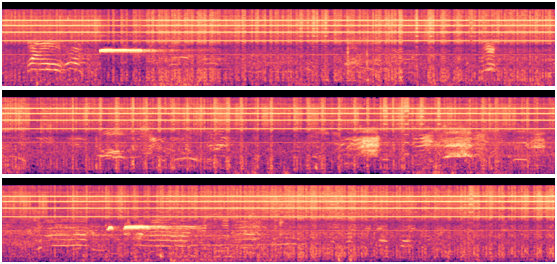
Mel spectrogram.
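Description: A crowd of spectators calls out and cheers from the sideline outdoors.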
